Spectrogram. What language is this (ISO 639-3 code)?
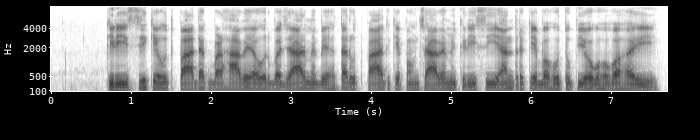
mag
